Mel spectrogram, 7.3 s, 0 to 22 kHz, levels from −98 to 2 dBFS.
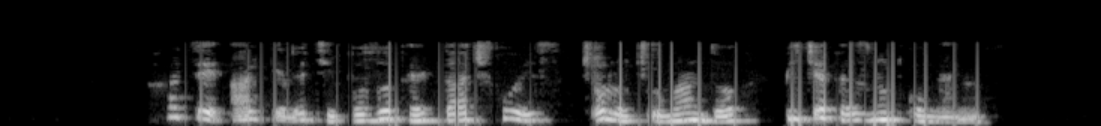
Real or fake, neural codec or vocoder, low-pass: real; none; 5.4 kHz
